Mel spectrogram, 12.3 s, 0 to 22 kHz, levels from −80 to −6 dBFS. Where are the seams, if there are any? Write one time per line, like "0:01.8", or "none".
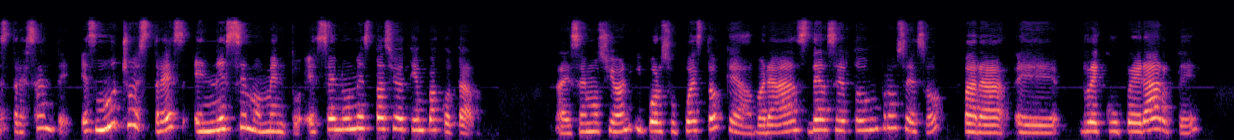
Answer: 0:05.5
0:09.6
